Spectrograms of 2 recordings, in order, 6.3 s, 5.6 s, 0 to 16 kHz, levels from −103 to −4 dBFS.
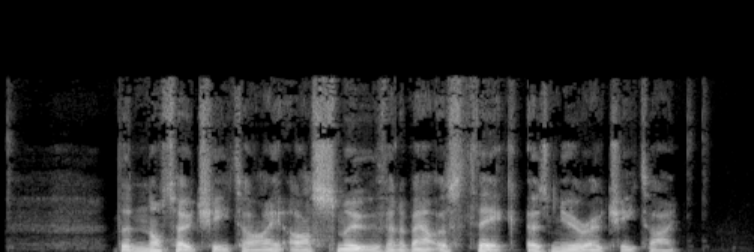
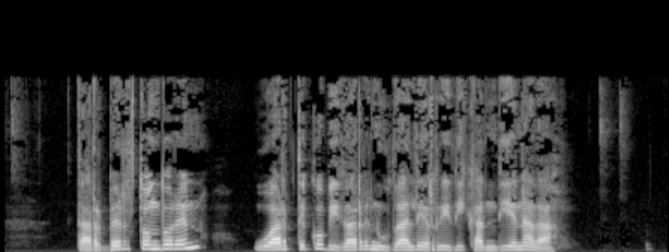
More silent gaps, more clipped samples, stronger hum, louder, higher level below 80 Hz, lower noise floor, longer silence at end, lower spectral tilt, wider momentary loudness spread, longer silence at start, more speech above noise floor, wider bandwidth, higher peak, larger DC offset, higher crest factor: neither; neither; neither; second, -28 LUFS vs -24 LUFS; first, -50 dBFS vs -68 dBFS; first, -74 dBFS vs -67 dBFS; second, 0.7 s vs 0.95 s; first, -6 dB/octave vs -4 dB/octave; first, 9 LU vs 6 LU; first, 1 s vs 0.65 s; about the same, 47 dB vs 44 dB; about the same, 11.5 kHz vs 11.5 kHz; second, -10 dBFS vs -6 dBFS; neither; about the same, 20 dB vs 20 dB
